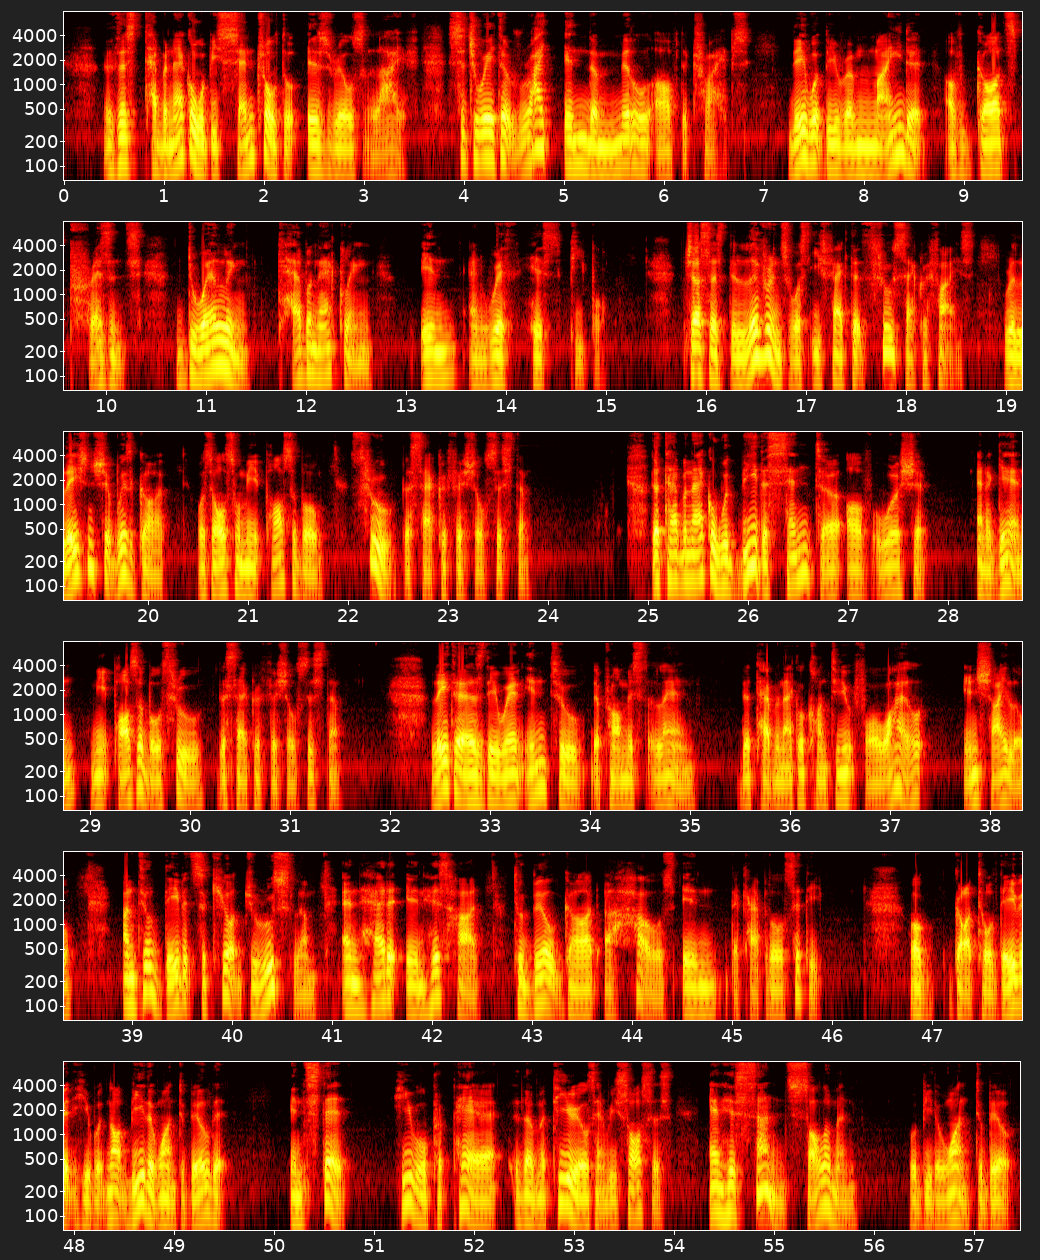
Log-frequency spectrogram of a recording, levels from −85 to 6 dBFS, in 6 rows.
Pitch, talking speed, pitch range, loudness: 95 Hz, 135 wpm, 80-115 Hz, -18 LUFS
